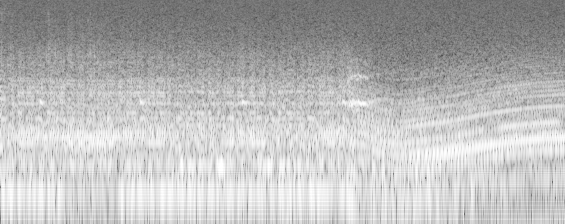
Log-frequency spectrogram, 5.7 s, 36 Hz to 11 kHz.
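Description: A rebuilt car engine in Car Mechanic Simulator 2018 holds a steady, loud drone, then revs and sweeps upward through rising gears on a test run, with no talk over it.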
